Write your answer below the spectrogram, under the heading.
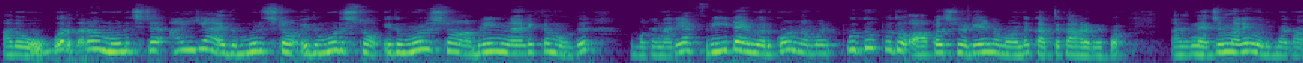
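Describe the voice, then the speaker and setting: A soft-spoken woman with a high pitch, a dark, mellow tone and ordinary pitch variation. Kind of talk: casual night talk to listener. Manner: soft, friendly.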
